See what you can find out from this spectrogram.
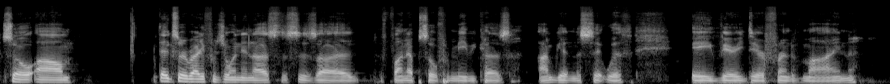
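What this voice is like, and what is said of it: Calm, low radio-style voice. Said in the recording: “I'm using my calm radio voice today because of allergies”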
